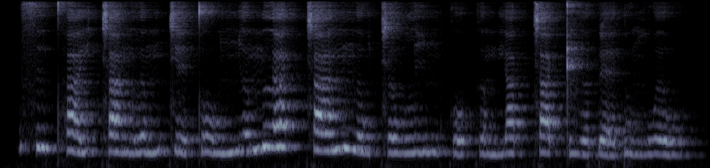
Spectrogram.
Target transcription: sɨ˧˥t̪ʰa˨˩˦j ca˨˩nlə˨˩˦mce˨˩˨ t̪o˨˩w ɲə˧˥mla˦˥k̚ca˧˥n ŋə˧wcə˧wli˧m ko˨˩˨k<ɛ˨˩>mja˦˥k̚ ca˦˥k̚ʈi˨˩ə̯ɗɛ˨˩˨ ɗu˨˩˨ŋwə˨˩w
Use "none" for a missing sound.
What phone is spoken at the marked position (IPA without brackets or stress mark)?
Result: ə˨˩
